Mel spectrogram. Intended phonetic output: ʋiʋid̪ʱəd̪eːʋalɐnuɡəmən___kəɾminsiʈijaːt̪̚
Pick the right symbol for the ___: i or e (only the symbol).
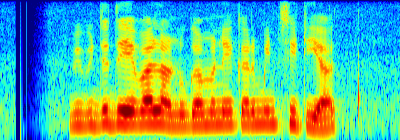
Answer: e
